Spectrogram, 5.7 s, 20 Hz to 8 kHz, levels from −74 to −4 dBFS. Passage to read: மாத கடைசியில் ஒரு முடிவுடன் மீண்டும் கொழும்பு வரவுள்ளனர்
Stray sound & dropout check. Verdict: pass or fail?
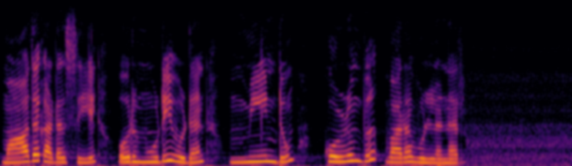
pass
